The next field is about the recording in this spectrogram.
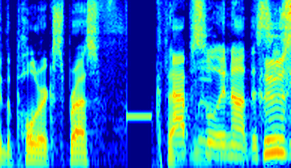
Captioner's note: beep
